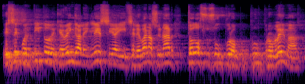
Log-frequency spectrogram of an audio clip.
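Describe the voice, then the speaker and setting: A man's voice: high-pitched, a little fast, reverberant. A male pastor preaching an impassioned sermon, acting out the voices he quotes.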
